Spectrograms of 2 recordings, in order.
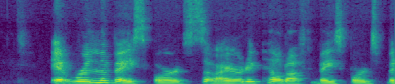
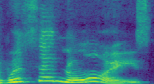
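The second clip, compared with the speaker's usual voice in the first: puzzled question; 9 semitones higher, much slower than usual. Retold or imitated. Hears a strange noise at home.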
